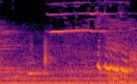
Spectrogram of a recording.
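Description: A Doberman gives a brief, high, falling whine, crying from missing its owner.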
